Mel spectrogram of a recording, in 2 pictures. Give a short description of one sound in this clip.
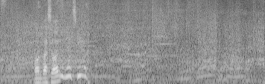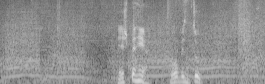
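A sports car engine roars and revs as the car speeds along.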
